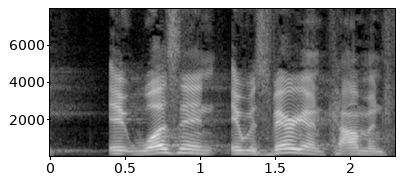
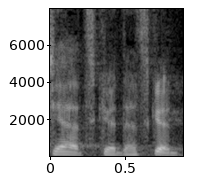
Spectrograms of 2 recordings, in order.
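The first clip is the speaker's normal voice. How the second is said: muttered approval; 4 semitones lower, 10 dB quieter than usual. Retold or imitated. Approving own rehearsed speech.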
